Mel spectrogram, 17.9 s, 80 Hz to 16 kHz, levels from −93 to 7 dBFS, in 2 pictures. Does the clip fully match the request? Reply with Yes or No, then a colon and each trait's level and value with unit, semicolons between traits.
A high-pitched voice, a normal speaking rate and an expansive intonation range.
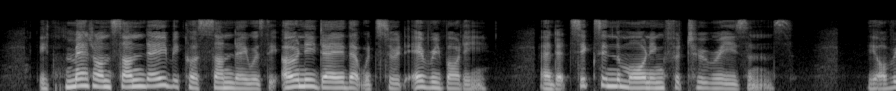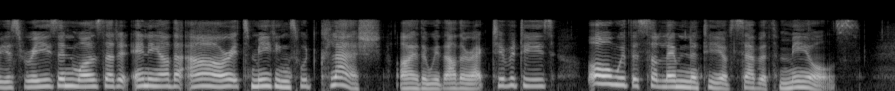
No: high, 205 Hz; average, 155 wpm; average, 4.8 semitones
